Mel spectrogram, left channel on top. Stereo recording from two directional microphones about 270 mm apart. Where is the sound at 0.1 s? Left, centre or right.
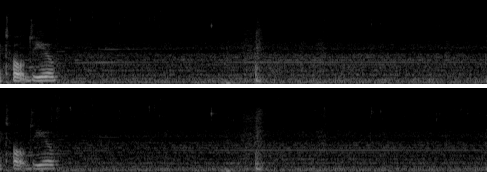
Left.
